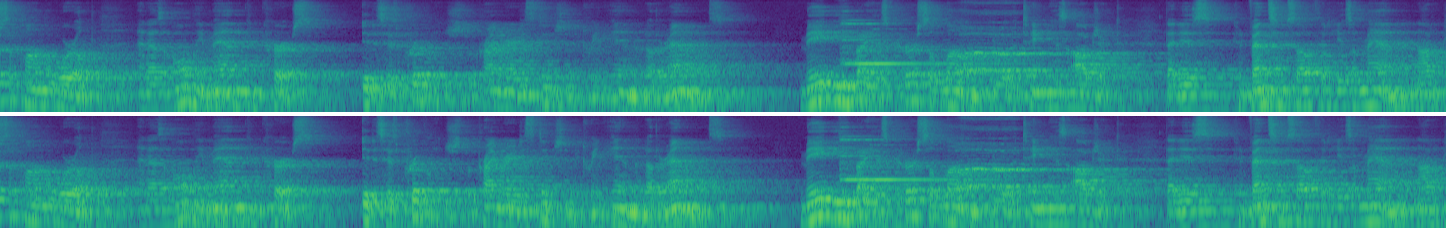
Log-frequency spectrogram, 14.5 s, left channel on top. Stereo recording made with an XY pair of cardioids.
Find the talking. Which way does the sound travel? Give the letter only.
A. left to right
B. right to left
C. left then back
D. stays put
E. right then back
E.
